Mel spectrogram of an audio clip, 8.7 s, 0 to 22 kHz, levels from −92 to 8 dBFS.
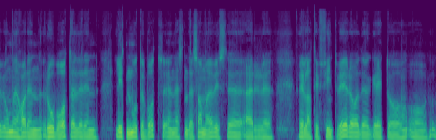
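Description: At 1.31 s and again at 1.35 s, short concealed packet loss: two consecutive chunks of the speech, each about 20 ms, failed to reach the decoder in time. The receiver covered each hole by extending the preceding sound, carrying on its pitch where it was voiced and substituting shaped noise where it was not, before easing back into real audio. The result is a brief smear or wobble running from 1.31 to 1.39 s, and any short consonant inside that stretch can disappear.

From 1.39 to 1.49 s comes a lost packet rebuilt from error correction. Here the losses were recovered rather than guessed: each following packet carried a low-bitrate duplicate of the missing one, and the decoder played those duplicates, so no gap opens. The repaired span runs about 60 ms, which fits three separate 20 ms packets rebuilt. Because the duplicates hold less detail, this section sounds rougher and noisier than the audio around it.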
